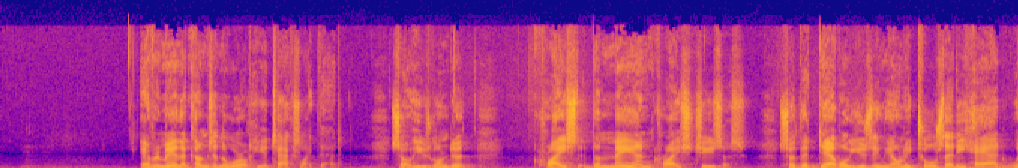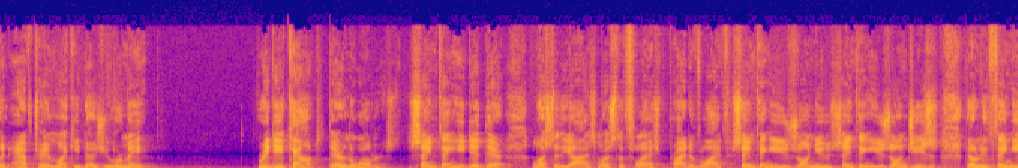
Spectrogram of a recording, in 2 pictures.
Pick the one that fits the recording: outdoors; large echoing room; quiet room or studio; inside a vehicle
large echoing room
